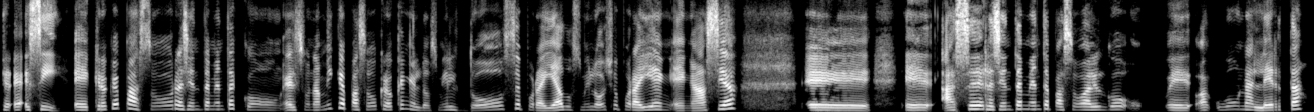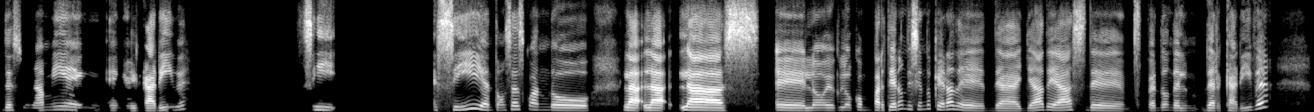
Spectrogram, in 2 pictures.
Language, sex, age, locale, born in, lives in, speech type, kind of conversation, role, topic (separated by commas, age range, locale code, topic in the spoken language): Spanish, female, 30-34, es-US, Puerto Rico, United States, conversation, unstructured, none, ¿Qué opinas sobre el maltrato animal en las redes sociales?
